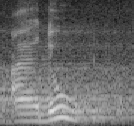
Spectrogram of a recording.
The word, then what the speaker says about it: عَدُوٌّ: Jadi ketika dia wawnya bertasdid sama waw tidak bertasdid berbeda ketika dia disukunkan. Maka ketika dia itu tidak bertasdid maka bacanya adu. Jadi mat tobi'i dia. Tapi ketika dia bertasdid maka dia tidak jadi mat tapi ditekan adu.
